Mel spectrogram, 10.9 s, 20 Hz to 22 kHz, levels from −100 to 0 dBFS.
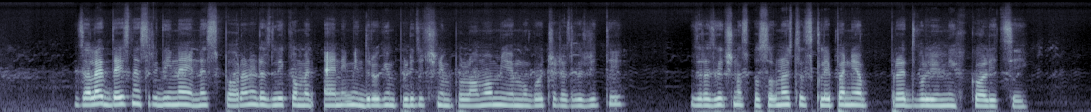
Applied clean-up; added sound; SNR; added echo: neural mask model RNNoise.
